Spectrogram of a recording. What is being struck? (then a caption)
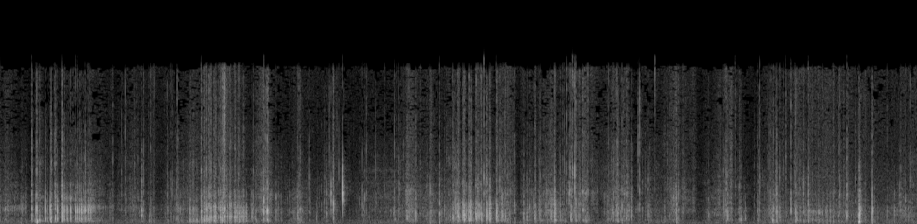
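Cardboard puzzle box. A closed cardboard puzzle box is gripped at its edges, squeezed and flexed with the fingertips, and turned over and back. This produces bursts of dry crinkling and crunching with sharp clicks and small creaks in between. The sound is close and quiet, mostly midrange with some bright edge and almost no low end.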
